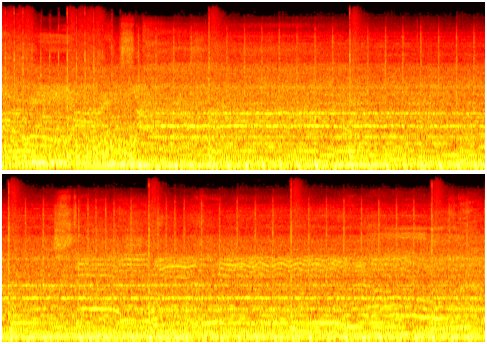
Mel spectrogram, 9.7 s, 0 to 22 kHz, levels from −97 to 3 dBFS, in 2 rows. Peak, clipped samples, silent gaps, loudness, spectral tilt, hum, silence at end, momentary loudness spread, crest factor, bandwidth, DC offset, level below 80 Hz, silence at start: 0 dBFS; under 0.1%; none; -14 LUFS; -5 dB/octave; none; 0 s; 2 LU; 12 dB; 17 kHz; under 0.1%; -20 dBFS; 0 s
